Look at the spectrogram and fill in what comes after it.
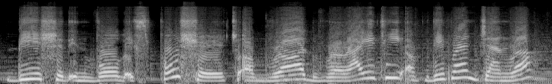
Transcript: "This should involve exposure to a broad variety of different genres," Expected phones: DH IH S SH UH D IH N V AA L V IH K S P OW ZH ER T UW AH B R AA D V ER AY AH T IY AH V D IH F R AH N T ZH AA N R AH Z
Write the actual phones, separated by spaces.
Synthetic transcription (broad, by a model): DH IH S SH UH D IH N V AA L V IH K S P OW SH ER T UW AH B R AA D V ER AY AH T IY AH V D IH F R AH N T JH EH N R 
